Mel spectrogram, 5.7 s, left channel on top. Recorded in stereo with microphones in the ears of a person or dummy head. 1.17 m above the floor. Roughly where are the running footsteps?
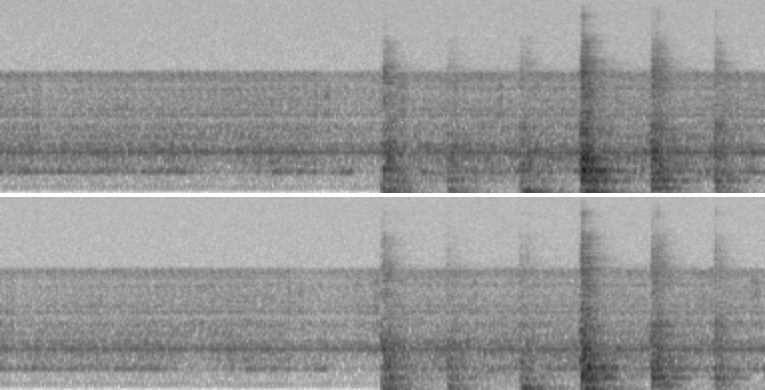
Right.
